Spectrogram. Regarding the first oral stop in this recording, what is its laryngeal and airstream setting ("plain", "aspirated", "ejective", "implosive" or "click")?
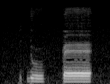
implosive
